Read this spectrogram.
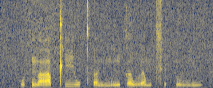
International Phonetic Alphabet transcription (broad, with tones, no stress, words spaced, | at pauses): kʷɐ˥k̚ n̪aː˨˥p̚kʰiː˥w kʰɐ˨˩n mʊ˨˥ŋkɐ˧wlɐ˨mt͡sʰɪ˥k̚ luː˨˩ŋ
